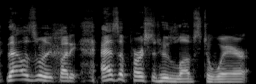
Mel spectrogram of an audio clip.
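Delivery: ordinary delivery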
